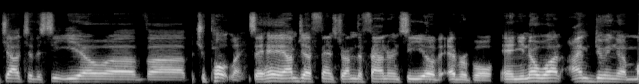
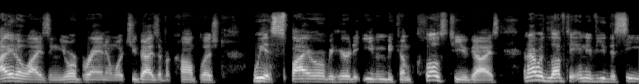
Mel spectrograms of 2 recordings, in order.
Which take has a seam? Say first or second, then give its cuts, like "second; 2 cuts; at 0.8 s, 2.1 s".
first; 2 cuts; at 2.5 s, 5.0 s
